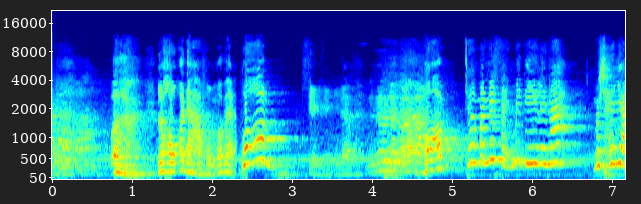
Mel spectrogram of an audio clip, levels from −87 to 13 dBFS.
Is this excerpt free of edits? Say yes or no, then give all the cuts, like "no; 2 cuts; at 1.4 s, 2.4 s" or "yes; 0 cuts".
no; 1 cut; at 2.3 s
